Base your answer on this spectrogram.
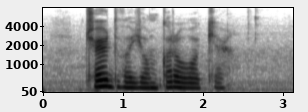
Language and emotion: Russian, neutral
